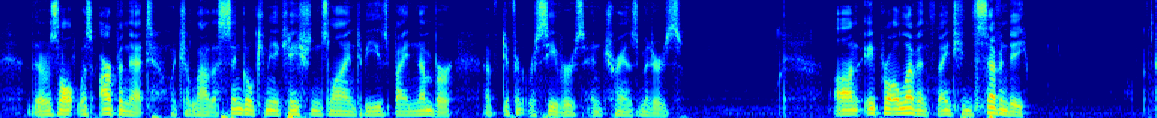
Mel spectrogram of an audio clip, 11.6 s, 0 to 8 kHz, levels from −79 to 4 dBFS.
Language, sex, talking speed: English, male, 130 wpm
